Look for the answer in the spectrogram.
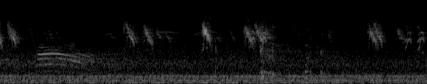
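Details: Sparrows at a Tenmangu shrine on 18 May 2024, coming to a hand for food and feeding nestlings; scattered sharp chirps, with a low background hum and faint whistled notes.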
